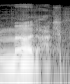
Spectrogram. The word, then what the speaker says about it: Murdoch: Lord Murdoch? Jawohl. Okay, Murdoch. So wird er ausgesprochen.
